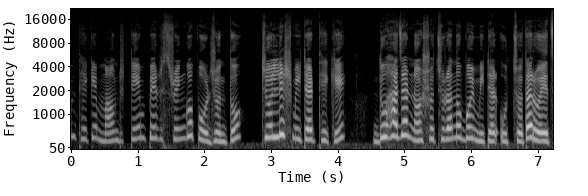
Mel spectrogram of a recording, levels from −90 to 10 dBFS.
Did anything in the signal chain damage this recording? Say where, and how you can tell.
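Yes: the call-processing automatic gain rising from 0.28 to 3.62 s lifts the level by about 11 dB, so speech and background swell together.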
